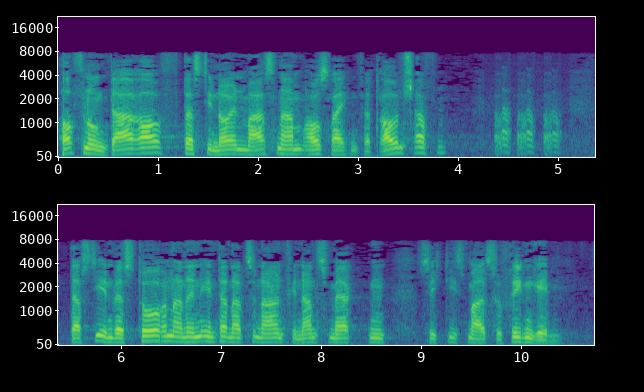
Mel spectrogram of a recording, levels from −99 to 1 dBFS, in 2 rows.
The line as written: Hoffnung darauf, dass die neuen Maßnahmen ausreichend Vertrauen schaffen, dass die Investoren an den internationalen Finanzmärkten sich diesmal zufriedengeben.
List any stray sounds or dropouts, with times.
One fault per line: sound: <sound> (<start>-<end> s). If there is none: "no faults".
sound: laugh (4.4-5.0 s)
